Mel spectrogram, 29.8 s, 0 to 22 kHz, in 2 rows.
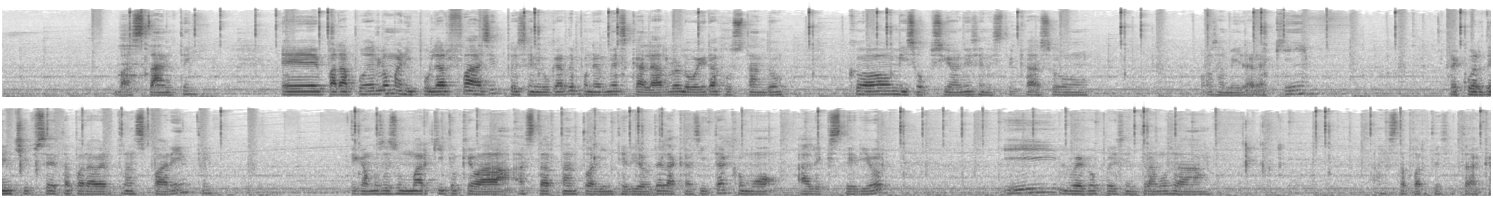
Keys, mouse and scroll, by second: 1.8-2.2 scroll up 2, 2.1 middle click, 2.7 middle click, 3.3 click, 5.4 click, 6.2 click, 7.2-8.3 drag, 8.9 click, 10.4-11.4 drag, 11.6 middle click, 12.7 click, 13.0 middle click, 14.1 click, 15.4 shift+z, 15.6 middle click, 16.2 scroll up 1, 16.3 middle click, 17.3-18.6 drag, 18.9 middle click, 20.7 middle click, 21.3 click, 21.7 middle click, 23.3 click, 24.3 middle click, 24.3 scroll down 1, 24.7 middle click, 25.2 scroll up 2, 25.4 middle click, 26.4 click, 26.8 middle click, 27.6 shift+z, 28.2 click, 28.8 middle click.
